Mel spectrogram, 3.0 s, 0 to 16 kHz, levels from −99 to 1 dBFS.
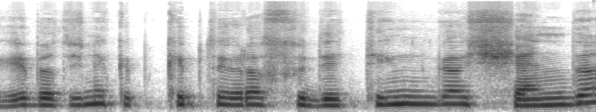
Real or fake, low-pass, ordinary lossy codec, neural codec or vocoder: real; 14.4 kHz; Opus, 32 kbps; none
